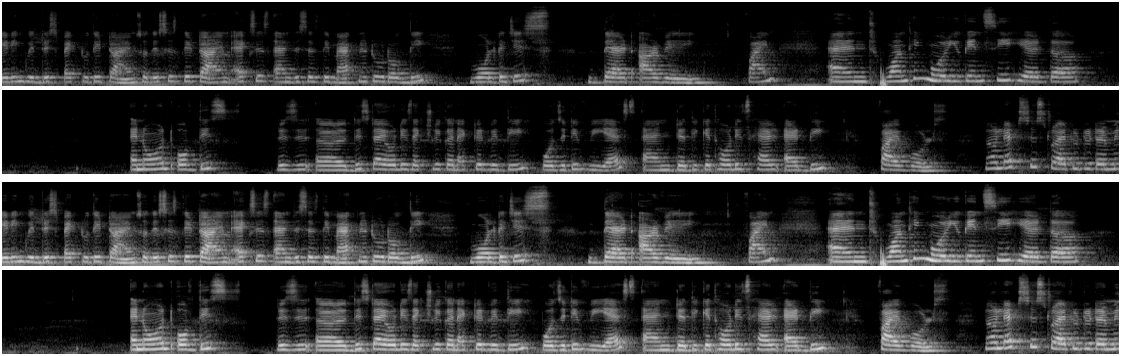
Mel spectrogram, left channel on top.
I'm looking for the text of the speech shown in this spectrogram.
with respect to the time. So this is the time axis and this is the magnitude of the voltages that are varying. Fine. And one thing more, you can see here the anode of this diode is actually connected with the positive Vs, and the cathode is held at the 5 volts. Now let's just try to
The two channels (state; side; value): quieter; left; 8.5 dB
